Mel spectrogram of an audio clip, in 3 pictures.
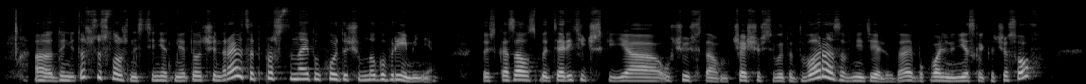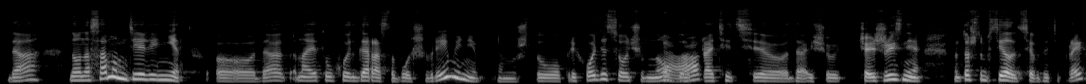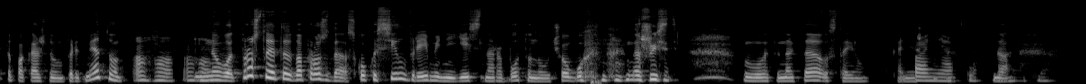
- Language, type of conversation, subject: Russian, podcast, Расскажи, когда тебе приходилось переучиваться и почему ты на это решился(ась)?
- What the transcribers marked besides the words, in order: laughing while speaking: "на на жизнь"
